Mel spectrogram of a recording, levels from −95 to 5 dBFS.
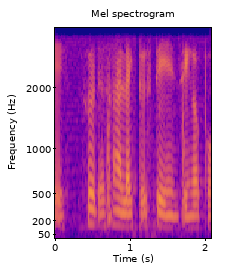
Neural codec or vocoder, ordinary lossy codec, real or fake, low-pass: none; none; real; 3.6 kHz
